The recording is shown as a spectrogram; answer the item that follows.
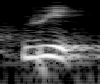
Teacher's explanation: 위 하면 입이 입 모양이 우에다가 옆으로 움직여요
